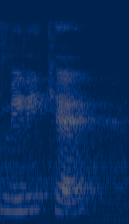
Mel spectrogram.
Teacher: In fact, if I put an accent over here, you recognize that the accent is on the third syllable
